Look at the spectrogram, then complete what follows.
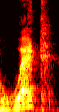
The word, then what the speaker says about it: W.E.T.: or Wet. It's written W.E.T. Pronounced Wet, obviously.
